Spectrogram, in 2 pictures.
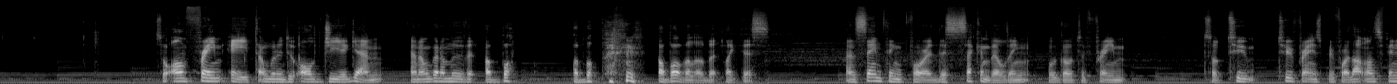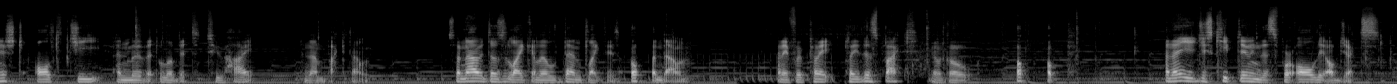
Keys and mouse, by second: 0.0 click, 0.5-1.4 drag, 3.2 alt+g, 4.3-7.2 drag, 9.4 click, 10.5 click, 12.5 click, 15.3 alt+g, 15.3-16.8 drag, 18.0-22.0 drag, 22.5 alt+z, 22.9 space, 24.7 space, 25.4-26.5 drag.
